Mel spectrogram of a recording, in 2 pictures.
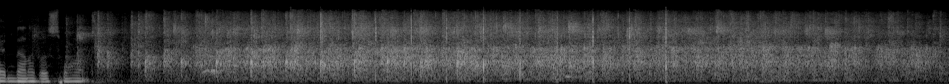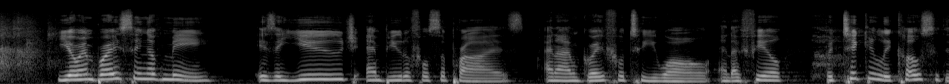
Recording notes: speak to a live audience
